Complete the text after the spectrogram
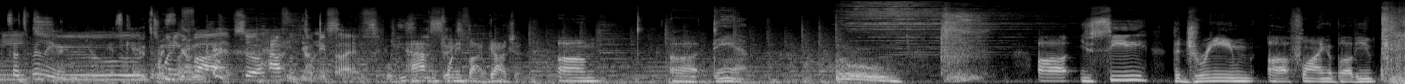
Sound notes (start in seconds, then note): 8.8 whooshing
